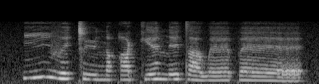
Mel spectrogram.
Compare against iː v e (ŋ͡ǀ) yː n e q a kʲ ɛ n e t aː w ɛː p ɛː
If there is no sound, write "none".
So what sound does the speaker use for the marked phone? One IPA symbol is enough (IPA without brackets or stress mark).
ǀ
